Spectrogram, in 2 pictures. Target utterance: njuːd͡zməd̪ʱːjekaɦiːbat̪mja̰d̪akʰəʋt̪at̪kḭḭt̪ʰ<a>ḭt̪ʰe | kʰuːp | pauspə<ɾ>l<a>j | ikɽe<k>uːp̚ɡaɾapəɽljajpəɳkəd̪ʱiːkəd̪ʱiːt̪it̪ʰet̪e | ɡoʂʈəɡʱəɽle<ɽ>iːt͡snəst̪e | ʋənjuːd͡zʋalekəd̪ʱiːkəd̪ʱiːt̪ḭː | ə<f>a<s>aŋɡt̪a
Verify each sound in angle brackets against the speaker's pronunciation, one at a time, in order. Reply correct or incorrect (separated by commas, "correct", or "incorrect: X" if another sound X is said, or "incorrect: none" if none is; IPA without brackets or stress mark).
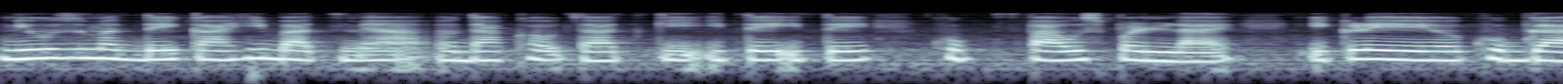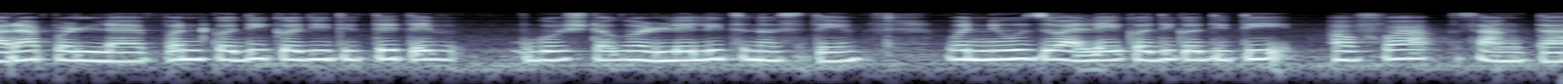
incorrect: e, incorrect: ɽ, correct, incorrect: kʰ, incorrect: l, correct, correct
